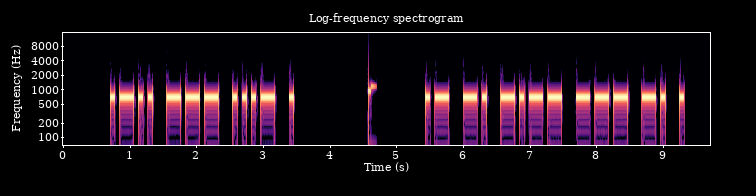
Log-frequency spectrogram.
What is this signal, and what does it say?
Morse code, heard as a keyed tone, about 17 wpm, 700 Hz. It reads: LOVE ANYONE
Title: Sets of 5 Words Encore - New Word Drill - 17wpm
